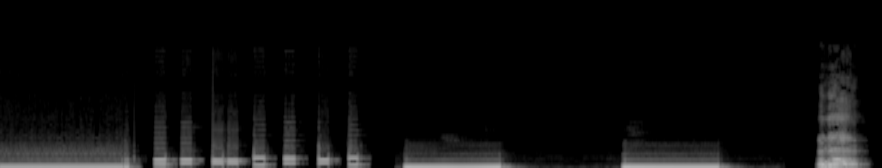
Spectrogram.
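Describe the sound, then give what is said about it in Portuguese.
A landline telephone is dialed for a call: a steady dial tone, then a quick run of keypad beeps, then two long ringing tones separated by silence, ending in a brief rising burst. “Deixa eu fazer uma ligação aqui.”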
